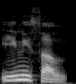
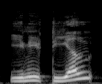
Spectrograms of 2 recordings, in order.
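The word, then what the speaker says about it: initial: সাল কারণ আমরা জানি কোন ওয়ার্ডের শেষে টি আই এল থাকলে তার উচ্চারণ হয় সাল এটা ওয়ার্ড প্যাটার্ন তাই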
